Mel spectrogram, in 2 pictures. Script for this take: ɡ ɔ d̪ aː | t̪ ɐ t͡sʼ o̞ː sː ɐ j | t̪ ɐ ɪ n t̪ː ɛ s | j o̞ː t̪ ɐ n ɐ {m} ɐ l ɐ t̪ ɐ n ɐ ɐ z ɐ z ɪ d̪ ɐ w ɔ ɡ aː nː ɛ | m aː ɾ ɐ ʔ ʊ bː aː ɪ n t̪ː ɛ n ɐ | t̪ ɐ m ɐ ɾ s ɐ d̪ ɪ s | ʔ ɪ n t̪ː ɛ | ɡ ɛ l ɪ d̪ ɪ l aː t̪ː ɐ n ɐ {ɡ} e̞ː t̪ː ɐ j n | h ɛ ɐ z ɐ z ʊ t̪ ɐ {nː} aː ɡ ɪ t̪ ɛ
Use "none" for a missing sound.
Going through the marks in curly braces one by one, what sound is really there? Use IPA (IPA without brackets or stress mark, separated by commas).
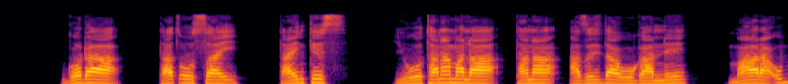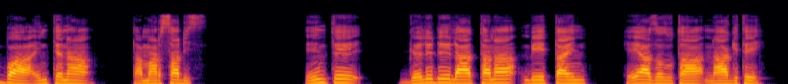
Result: m, b, n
